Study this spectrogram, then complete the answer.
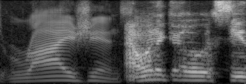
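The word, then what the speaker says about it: Rizin: You don't know how to pronounce shit, all right? It's Raijin.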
